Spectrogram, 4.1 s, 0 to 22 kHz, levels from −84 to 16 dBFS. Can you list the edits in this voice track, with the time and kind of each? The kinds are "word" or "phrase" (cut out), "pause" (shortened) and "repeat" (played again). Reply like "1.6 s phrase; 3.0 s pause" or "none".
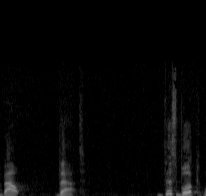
none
